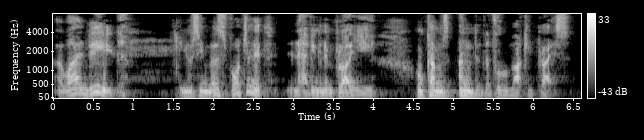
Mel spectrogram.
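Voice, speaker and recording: An actor reading as a cool, amused gentleman detective with an RP English accent and a dry, clipped manner. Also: on the low side, very animated, moderate pace, slightly rough, voice pushed down. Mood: urbane, inquisitive. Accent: English, Received Pronunciation.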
